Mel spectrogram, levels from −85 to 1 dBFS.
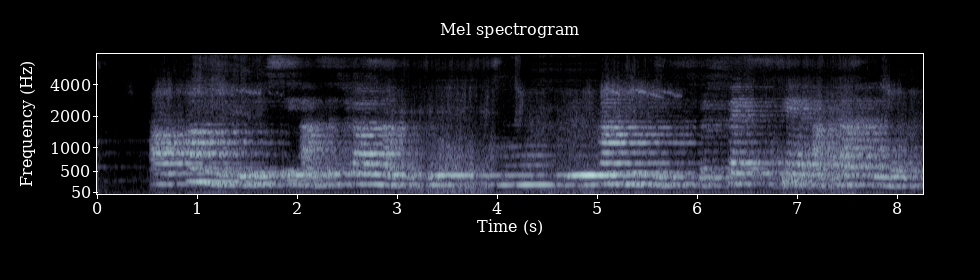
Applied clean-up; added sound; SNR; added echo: neural separator model SepFormer DNS4.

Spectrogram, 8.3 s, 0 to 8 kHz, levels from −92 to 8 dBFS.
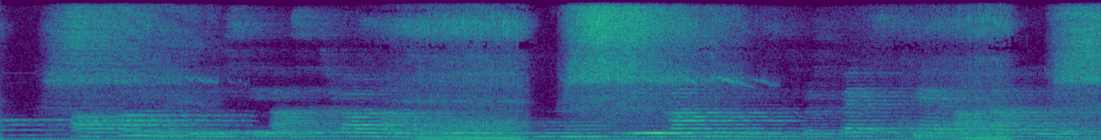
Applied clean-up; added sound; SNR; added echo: none; Breathing; 1 dB; reverberation time 2.2 s.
